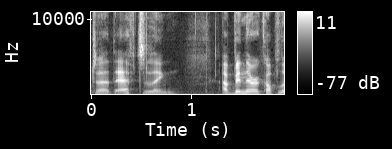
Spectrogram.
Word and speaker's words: Efteling: terms of the proportions very much reminded me of a particular section at a theme park that's in the Netherlands called the Efteling.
